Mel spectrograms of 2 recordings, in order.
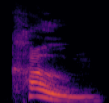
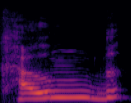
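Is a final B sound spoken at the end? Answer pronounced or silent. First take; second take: silent; pronounced. First: The word ends without any B sound. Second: The word ends with an audible B sound. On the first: The speaker calls it right. "The B silent at the end" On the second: The speaker calls it wrong. "you don't say comb"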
